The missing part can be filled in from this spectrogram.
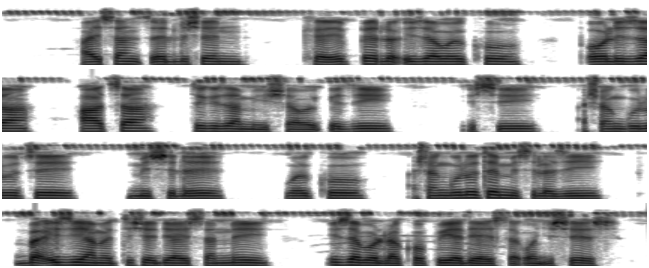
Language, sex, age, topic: Gamo, male, 18-24, government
